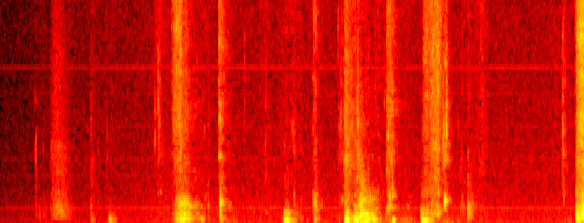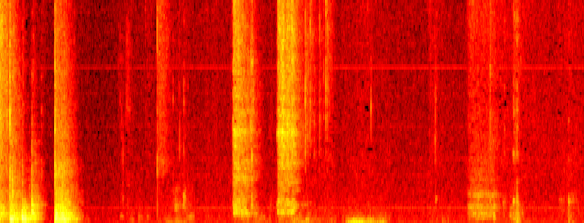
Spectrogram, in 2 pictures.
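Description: Irregular knocks and clatter of kitchen things being handled: dishes, bowls and a cutting board being moved about on a counter.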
